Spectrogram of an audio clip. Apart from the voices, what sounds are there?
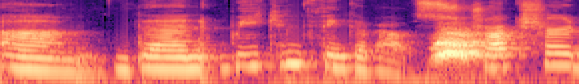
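dog barking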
